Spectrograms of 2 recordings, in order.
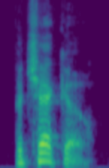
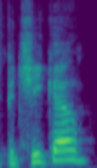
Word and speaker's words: Pacheco: is it yeah Pacheco Pacheco it's Isaiah Pacheco for a year okay I was told that it was pachico and that was wrong and now I'm saying now people tell me it's Isaiah Pacheco so CB Pacheco that's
